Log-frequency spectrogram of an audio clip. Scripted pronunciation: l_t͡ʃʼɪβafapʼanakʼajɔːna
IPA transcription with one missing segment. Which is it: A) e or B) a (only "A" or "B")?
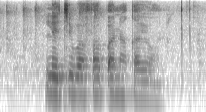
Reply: A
